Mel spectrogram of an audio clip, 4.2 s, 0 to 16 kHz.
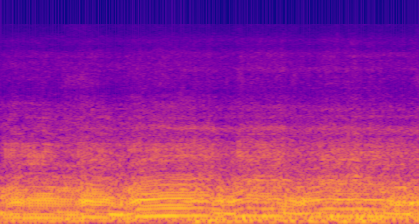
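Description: Suzuki DR-Z400's single-cylinder four-stroke engine running under load on a rough dirt trail, its note dipping and climbing again several times as the throttle is worked.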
